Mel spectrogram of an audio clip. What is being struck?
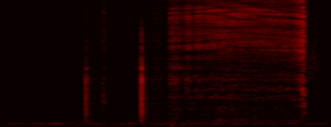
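Chalk stick on a chalkboard.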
